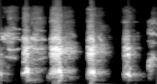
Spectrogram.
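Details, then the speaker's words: Sleeping flat-faced dog makes short, rough, groan-like snores; it is called very loud and likened to sleep apnea rather than ordinary snoring: snoring. "They snore a lot. But that's not even a snore. That dog has sleep apnea. That's like, it's like a groan, you know? It's that dog needs a CPAP breathing machine."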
